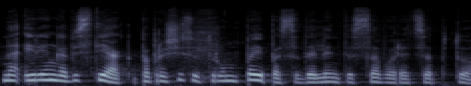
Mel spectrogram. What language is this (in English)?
Lithuanian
